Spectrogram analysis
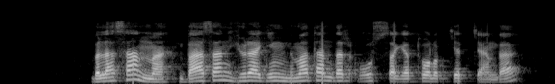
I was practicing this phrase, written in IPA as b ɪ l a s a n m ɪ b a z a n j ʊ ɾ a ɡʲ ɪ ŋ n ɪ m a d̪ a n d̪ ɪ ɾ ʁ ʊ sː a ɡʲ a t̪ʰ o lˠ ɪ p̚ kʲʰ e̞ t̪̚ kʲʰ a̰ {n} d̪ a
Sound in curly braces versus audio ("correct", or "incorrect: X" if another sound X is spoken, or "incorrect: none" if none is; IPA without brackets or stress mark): correct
